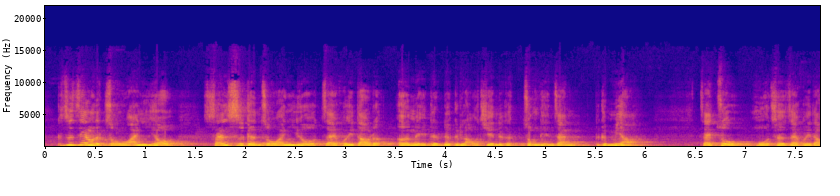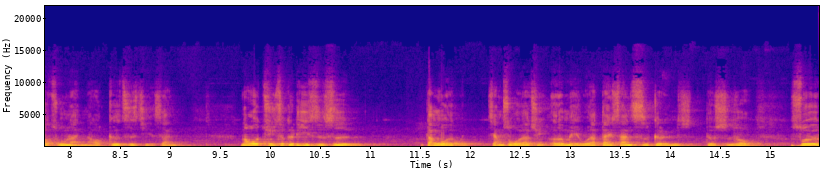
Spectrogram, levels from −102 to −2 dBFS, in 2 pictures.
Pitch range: 120-175 Hz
